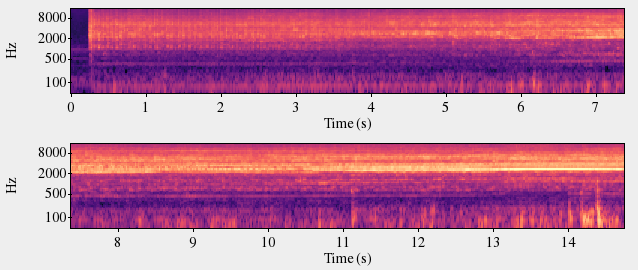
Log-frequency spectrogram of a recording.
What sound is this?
Engine Startup
I made this sound with my remote-controlled helicopter, a cheap microphone, and Audacity.
podracer, car, plane, pod-racer, engine, remote-control, startup, helicopter, star-wars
